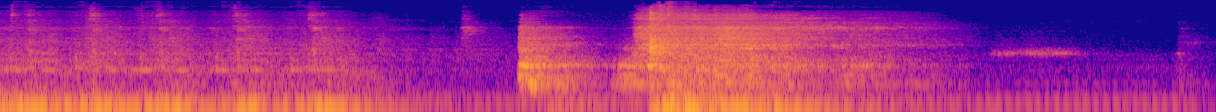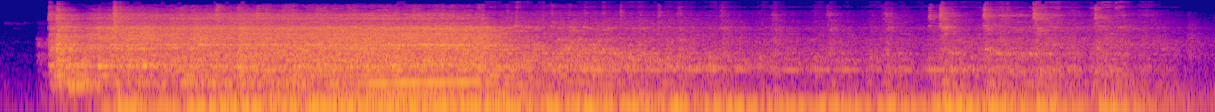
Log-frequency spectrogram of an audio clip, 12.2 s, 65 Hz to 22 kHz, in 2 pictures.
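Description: A Tiger Cat E1 engine, started for the first time in ten years, roars and sputters loudly. It cuts out to near silence partway, then catches again and runs rough and steady.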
